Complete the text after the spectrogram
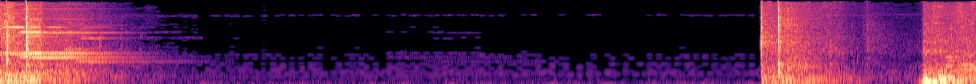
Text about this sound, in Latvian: Lūdzu zvanu.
